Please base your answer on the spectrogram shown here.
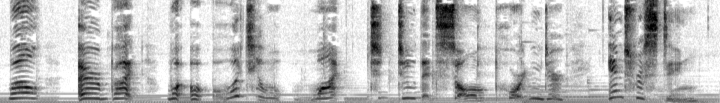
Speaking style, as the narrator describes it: Johnny pleaded

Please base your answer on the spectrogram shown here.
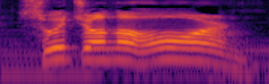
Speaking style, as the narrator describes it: cried

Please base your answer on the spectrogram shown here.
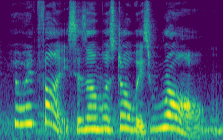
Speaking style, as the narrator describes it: sneered the short old man

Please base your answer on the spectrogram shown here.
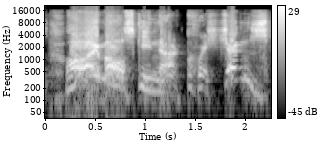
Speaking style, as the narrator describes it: howled Number Two, his body quaking with apoplectic fury

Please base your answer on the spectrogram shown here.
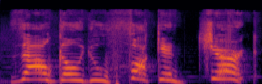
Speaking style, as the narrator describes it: Ben yelled

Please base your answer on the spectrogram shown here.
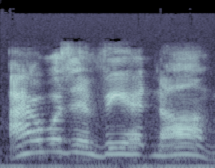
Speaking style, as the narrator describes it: he just shouts

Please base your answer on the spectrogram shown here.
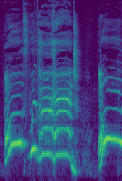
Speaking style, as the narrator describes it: The Queen turned crimson with fury, screamed

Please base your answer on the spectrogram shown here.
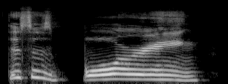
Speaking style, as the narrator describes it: Dudley moaned

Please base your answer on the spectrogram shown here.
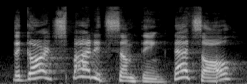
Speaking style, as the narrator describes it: Navi shouted

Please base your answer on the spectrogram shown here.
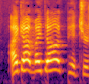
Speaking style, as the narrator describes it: screamed Sweetie Pie

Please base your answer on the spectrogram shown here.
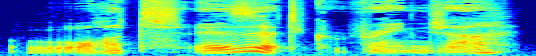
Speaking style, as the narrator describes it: he asked, his voice hoarse with sleep

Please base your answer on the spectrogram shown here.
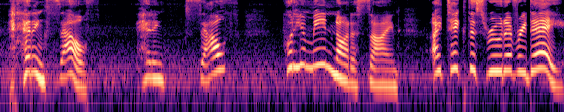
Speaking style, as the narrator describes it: said Kyle, pacing around frantically

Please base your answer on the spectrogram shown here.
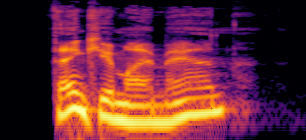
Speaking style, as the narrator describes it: says Captain Smollett

